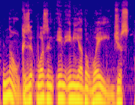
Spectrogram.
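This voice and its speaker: A man, speaking gruffly and bluntly in character during a roleplay game stream, swearing often. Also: medium pitch, expressive, moderate pace, mellow.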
